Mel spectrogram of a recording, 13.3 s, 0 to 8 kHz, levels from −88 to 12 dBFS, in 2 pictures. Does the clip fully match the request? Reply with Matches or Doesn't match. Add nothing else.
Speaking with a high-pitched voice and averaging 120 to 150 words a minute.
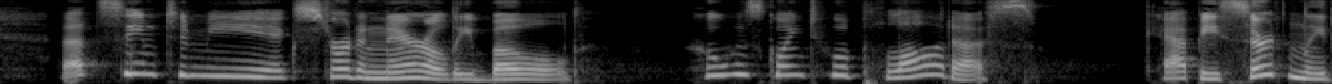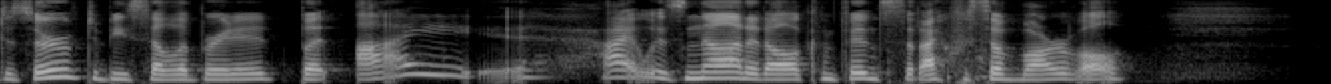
Matches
